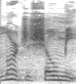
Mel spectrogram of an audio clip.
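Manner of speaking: acted-out pleading. Retelling how they prayed in their car, retelling begging. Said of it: "I'm just like begging him in my car".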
